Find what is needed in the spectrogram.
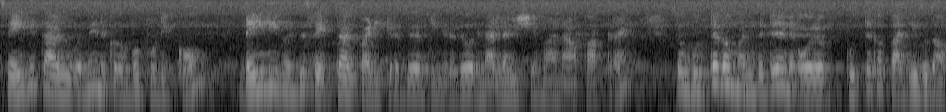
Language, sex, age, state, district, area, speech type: Tamil, female, 18-30, Tamil Nadu, Perambalur, rural, spontaneous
